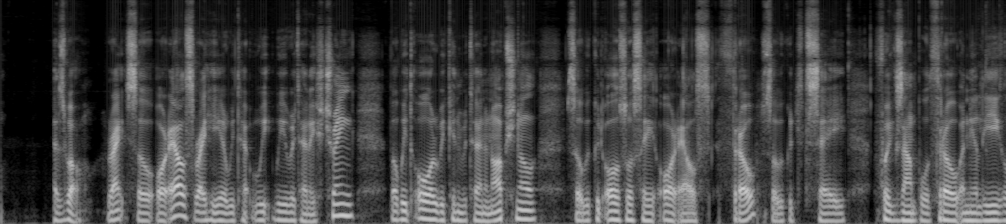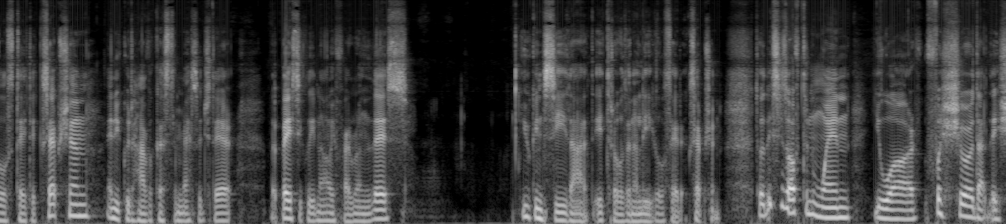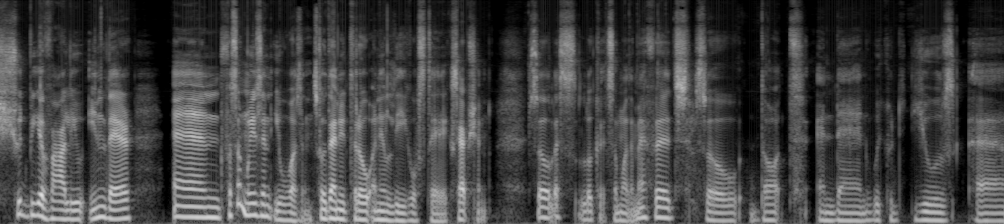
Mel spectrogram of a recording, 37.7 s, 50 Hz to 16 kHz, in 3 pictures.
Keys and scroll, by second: 10.8 Return, 14.0 Return, 17.6 ctrl+F5, 32.0 alt+BackSpace.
